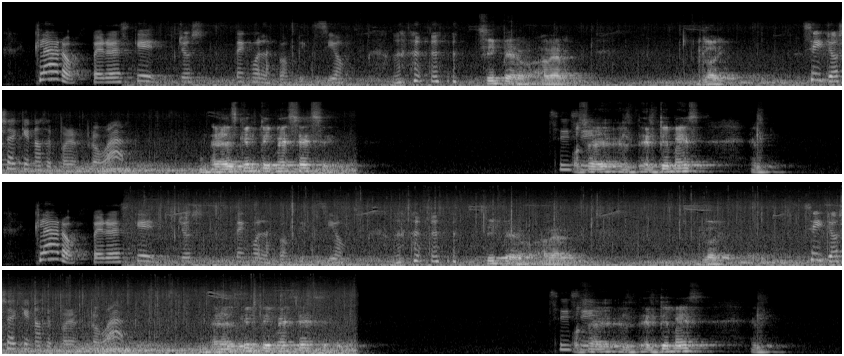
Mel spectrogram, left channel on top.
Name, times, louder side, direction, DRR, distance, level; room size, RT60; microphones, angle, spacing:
voice 1, 0.0-2.0 2.3-4.4 8.0-9.7 13.9-14.5, equal, ahead, 11 dB, 0.9 m, -30 dB
sound 1, 1.2-12.0, right 4 dB, 80° right, 0.6 m, -32 dB
voice 2, 4.8-5.8 6.9-7.3 10.4-11.7 14.1-16.0, left 1 dB, 85° left, 6 dB, 3.1 m, -24 dB
23.5 x 9.2 x 6.5 m, 0.73 s
head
